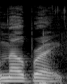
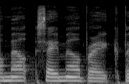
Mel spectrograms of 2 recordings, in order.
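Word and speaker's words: Mellbreak: Do you pronounce it Mel Brecq or Mel Brake? – I would probably normally say Mel Brecq, but if you were an old Cumbrian from a different generation, you'd definitely say Mel Brecq.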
